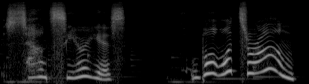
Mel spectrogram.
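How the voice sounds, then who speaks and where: A woman voicing a tiny, childlike, excitable fairy companion girl in a video game, perky and loyal. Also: extremely high pitch, drawn-out words, faint music behind, full character voice. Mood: puzzled. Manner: perky, speaks of self in third person. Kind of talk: English video game voice acting.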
